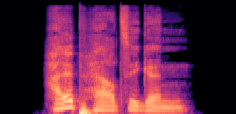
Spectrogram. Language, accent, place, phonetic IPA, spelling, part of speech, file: German, Germany, Berlin, [ˈhalpˌhɛʁt͡sɪɡn̩], halbherzigen, adjective, De-halbherzigen.ogg
- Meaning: inflection of halbherzig: 1. strong genitive masculine/neuter singular 2. weak/mixed genitive/dative all-gender singular 3. strong/weak/mixed accusative masculine singular 4. strong dative plural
